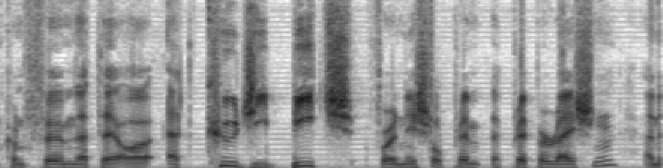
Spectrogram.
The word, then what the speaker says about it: Coogee: It's called Coogee, not Coogee. Coogee. He's now pronouncing everything as French because of that correction. There's no French, there's no S in Coogee.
